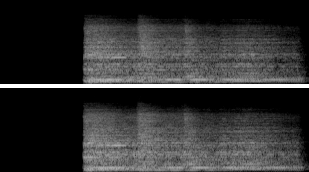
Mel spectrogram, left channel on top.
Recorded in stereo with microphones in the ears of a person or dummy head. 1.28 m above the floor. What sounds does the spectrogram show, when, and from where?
0.8 s knocking: 55° right (ahead or behind), 2 m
